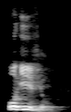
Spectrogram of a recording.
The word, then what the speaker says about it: horrível: Primeiro, o H. O que é esse H no início das palavras? Eles chamam de letra etimológica. Tá? Ele não é pronunciado, mas por conta do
